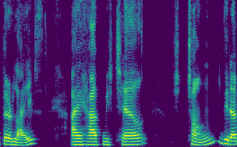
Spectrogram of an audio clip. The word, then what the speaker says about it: Chung: I have Michelle Chong. Did I pronounce it right?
